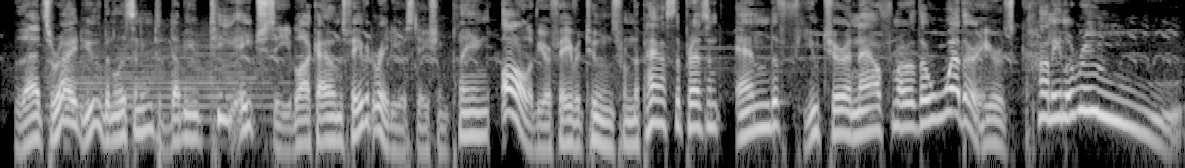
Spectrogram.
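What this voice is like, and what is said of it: DJ-style radio announcer voice. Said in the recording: “You got a good radio voice. ... I could be a DJ, right?”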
